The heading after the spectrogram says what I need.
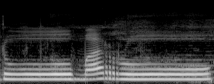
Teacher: زبر یا پیش آ جائے نا تو پھر را موٹی پڑی جاتی ہے، را کے نیچے زیر ہو تو یہ باریک پڑی جاتی ہے۔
